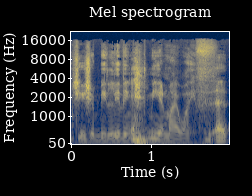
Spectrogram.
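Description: It is said in a put-on accent.

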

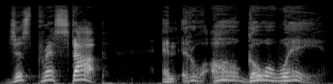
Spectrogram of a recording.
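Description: The line is delivered in a frightened, scared way.

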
